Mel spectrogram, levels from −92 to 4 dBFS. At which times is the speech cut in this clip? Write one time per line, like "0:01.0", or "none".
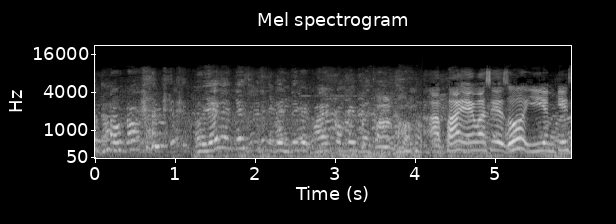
0:04.1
